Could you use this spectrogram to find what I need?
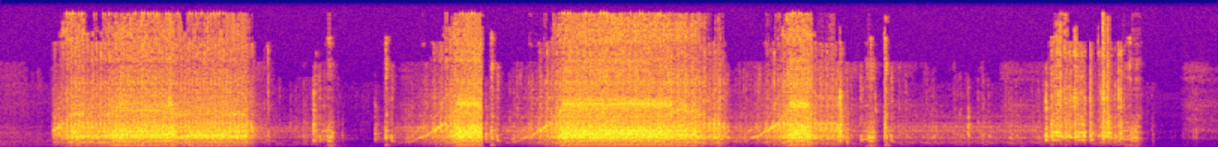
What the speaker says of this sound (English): Gone ahead and sewn that seam, and I'm going to do it to the other side as well.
